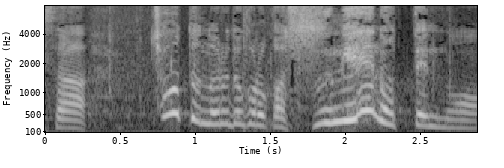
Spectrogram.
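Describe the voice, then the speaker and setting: Music plays in the background as a woman speaks at a fairly quick pace. Her high voice swings very widely in pitch. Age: 30s. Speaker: travel show reporter. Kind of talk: travel show narration and reactions. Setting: outdoors on location. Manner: animated.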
